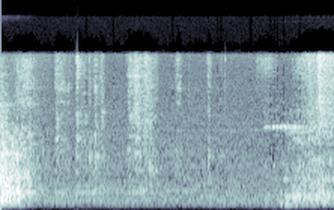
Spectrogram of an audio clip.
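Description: Chalk scratching on a blackboard in a series of short strokes, after a loud rustle at the very start.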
